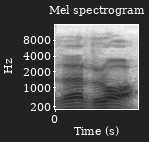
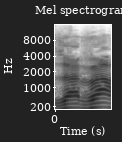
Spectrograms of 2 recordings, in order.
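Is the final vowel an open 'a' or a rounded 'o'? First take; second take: rounded o; open a. First: The final syllable ends in a rounded 'o'. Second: The final syllable ends in an open 'a'. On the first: The speaker calls it right. "রয়ে জবর আসলে রা হয় না, রই থাকে" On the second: The speaker calls it wrong. "কিন্তু জার রা হবে না"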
